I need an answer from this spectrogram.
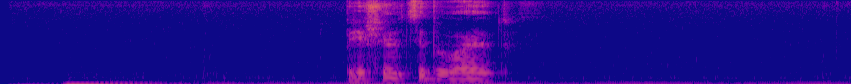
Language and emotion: Russian, neutral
